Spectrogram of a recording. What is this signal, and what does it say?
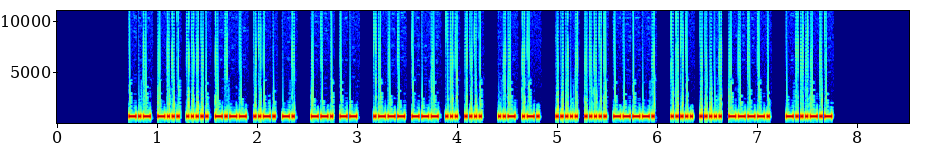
Morse code, heard as a keyed tone, about 50 wpm, 700 Hz. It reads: KB5YFN GM JOSH UR 559 559 <BK>
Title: SOTA QSO Practice 50wpm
